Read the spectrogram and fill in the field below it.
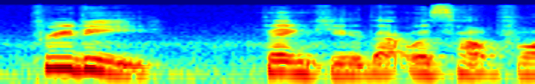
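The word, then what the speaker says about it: Priti: I get it she's pretty that's how it's pronounced pretty thank you that was helpful I missed that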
